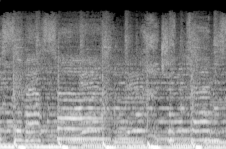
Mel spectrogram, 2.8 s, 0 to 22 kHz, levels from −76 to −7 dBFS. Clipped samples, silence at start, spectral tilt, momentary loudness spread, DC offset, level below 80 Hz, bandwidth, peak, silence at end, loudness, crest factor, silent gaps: under 0.1%; 0 s; -4 dB/octave; 2 LU; under 0.1%; -14 dBFS; 16.5 kHz; 0 dBFS; 0 s; -12 LUFS; 10 dB; none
